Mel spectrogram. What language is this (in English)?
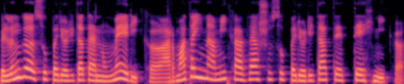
Romanian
